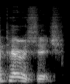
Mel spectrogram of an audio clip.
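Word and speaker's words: Perišić: Yeah, Perisic.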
